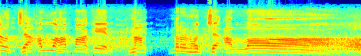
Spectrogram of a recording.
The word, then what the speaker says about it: আল্লাহ: কেউ বলে না আল্লাহ আল্লাহ পাকের উচ্চারণটা হচ্ছে আল্লাহ পাকের নাম হচ্ছে আল্লাহ মুখটা একটু গোল হয়ে যাবে বলেন আল্লাহ আল্লাহ এবার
